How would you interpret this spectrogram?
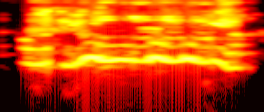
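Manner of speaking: ecstatic hallelujah. Real, not acted. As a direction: cry it out in joy. Speaker echoes the cheer.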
